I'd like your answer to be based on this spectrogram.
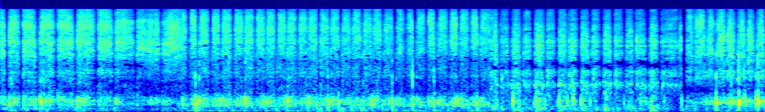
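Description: A gloved hand sands the lid of a closed, hollow antique wooden stamp box with sandpaper, then tilts the box up and keeps rubbing its surface. Rapid, repeated bright scratchy strokes run steadily throughout, with a hollow midrange body under them.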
